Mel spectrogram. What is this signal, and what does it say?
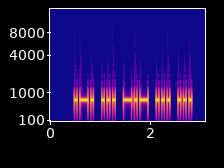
Morse code, heard as a keyed tone, about 22 wpm, 700 Hz. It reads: RSKSS
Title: Code Groups - 5 Letters - 22wpm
